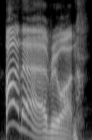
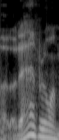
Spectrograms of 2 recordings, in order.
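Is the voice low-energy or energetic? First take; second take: energetic; low-energy. First: It is said with lively, high energy. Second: It is said with flat, low energy.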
